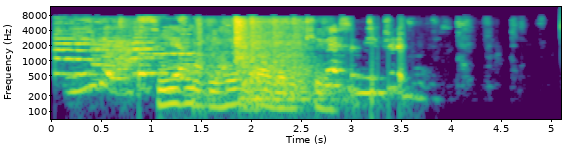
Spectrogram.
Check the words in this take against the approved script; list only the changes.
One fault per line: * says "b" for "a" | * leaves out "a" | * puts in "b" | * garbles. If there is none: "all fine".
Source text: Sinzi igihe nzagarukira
all fine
